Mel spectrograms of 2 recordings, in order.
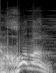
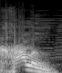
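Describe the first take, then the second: First: The first vowel sounds like 'oh'. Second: The first vowel sounds like 'ah'. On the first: The speaker calls it right. "é Roland" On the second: The speaker calls it wrong. "a pronúncia do jogador norueguês não é Haaland, como a gente estava dizendo"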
